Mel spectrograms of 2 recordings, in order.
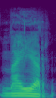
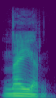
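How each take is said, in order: First: The word is squeezed into two short syllables. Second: The same.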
